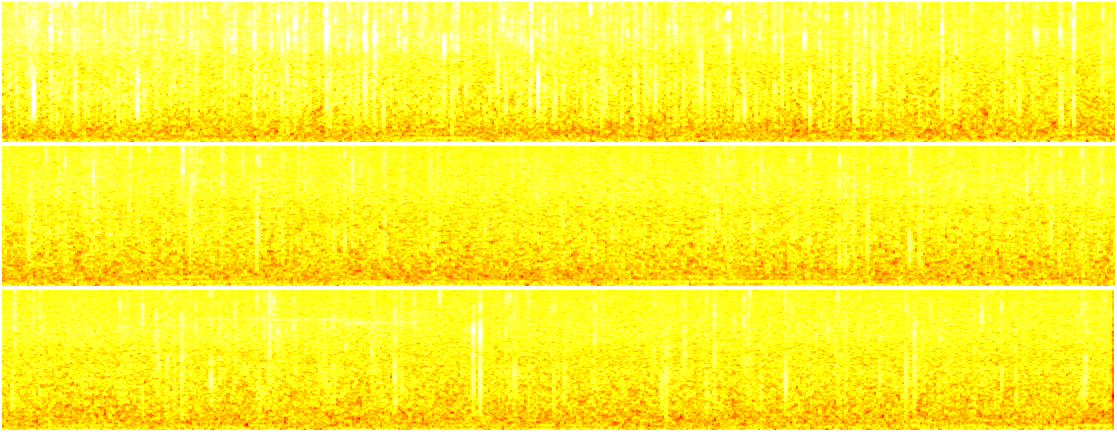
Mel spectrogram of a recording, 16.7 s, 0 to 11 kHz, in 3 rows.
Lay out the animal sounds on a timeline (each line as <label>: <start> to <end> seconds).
Black-throated Green Warbler (Setophaga virens): 12.0 to 13.3 seconds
